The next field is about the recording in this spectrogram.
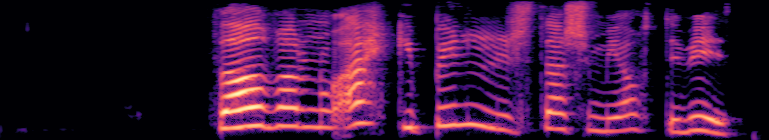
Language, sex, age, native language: Icelandic, male, 11, Icelandic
